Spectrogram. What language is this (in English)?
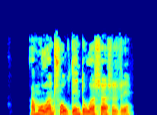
Mari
